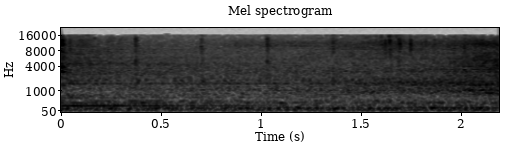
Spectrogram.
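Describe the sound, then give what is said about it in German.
Steady road traffic rumbles, a continuous low engine drone with cars streaming past, heard through the open windows of a car on a warm day; fairly loud and unbroken, with no voices over it. “Tut mir leid für die Nebengeräusche, dass ihr die ganzen Autos jetzt hier so vorbei düsen hört aber es ist halt schon ziemlich warm und äh, deshalb habe ich die Fenster auf, sonst äh, ich habe ja keine Klimaanlage im Auto, sonst gehe ich kaputt.”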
